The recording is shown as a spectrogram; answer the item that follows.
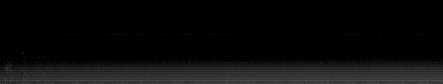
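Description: Faint, steady electrical hum on the broadcast audio feed, one buzzy tone that holds unchanged throughout.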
